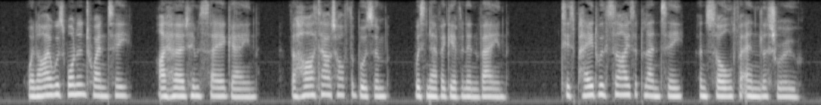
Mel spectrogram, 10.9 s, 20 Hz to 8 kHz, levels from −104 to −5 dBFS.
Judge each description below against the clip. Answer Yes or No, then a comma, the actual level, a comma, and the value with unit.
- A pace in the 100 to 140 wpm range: No, average, 155 wpm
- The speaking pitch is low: No, high, 195 Hz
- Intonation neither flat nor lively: No, narrow, 2.2 semitones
